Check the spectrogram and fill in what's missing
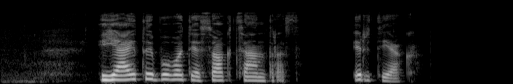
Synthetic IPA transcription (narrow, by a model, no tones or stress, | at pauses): jɛˑɪt̪ɐɪbʊʋoːt̪ʲiɛsʲoːkt̪sʲɛnˑt̪ɾɐ̰s | ɪɾt̪ʲiɛk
